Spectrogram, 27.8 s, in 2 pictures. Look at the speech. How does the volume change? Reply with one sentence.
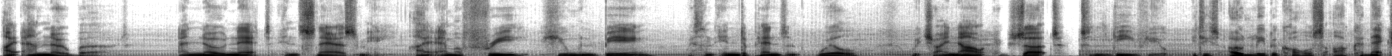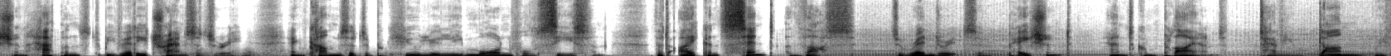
The volume of the speech stays about the same.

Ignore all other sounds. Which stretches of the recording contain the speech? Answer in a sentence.
You can hear the speech from 0.0 to 27.8 s.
